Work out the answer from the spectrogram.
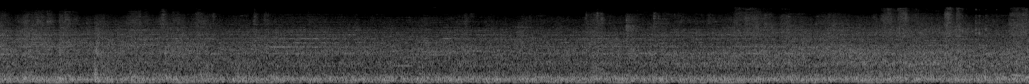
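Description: Freight cars rolling past on the track: a steady rumble of steel wheels on rail, with scattered clicks from the wheels and rail joints.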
